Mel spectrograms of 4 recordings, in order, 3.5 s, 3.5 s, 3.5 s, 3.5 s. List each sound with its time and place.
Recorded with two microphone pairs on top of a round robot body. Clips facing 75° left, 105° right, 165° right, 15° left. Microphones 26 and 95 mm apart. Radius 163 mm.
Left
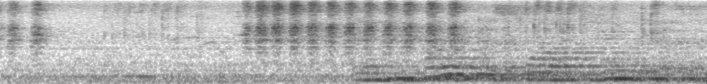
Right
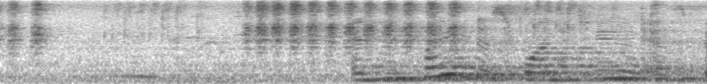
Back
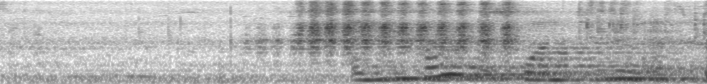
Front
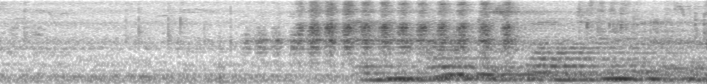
1.8 s a woman speaking: 130° right, 2.5 m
